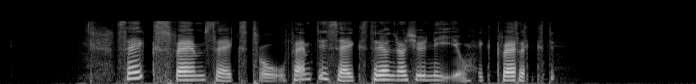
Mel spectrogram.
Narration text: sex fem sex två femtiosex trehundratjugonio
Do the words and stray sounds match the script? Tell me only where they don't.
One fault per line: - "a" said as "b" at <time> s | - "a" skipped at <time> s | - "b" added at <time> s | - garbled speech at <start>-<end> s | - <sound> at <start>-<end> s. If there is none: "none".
- garbled speech at 4.8-5.5 s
